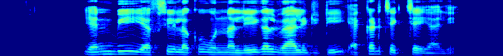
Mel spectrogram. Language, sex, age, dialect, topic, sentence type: Telugu, male, 18-24, Utterandhra, banking, question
